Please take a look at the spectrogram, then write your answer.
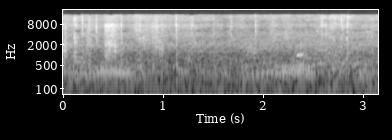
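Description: Saki teddy pigeons coo softly in low repeated murmurs over a steady wash of background noise, close by and faint, with no voices.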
